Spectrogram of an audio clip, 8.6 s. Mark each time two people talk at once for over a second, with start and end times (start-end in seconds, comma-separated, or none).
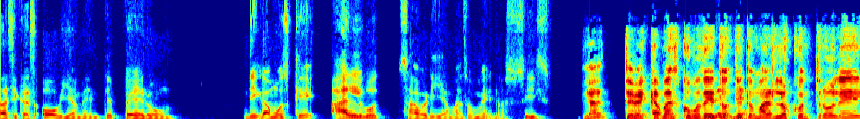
6.4-7.6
